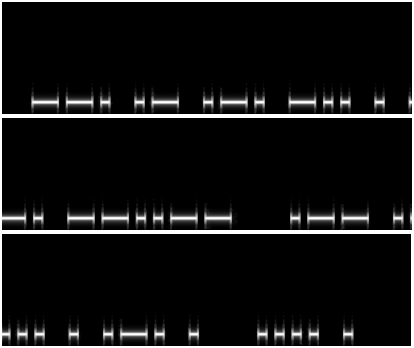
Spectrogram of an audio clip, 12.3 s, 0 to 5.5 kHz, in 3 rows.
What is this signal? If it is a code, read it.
Morse code, heard as a keyed tone, about 14 wpm, 600 Hz. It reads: GARDEN, WHERE HE
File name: mp3 files / a dogs mistake - 14wpm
